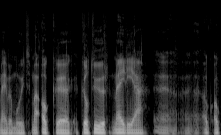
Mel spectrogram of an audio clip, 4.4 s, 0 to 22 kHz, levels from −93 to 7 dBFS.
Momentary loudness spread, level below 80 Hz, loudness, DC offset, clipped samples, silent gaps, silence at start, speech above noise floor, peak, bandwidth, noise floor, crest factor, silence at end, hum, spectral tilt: 20 LU; -40 dBFS; -31 LUFS; under 0.1%; under 0.1%; none; 0 s; 19 dB; -16 dBFS; 4.9 kHz; -50 dBFS; 16 dB; 0.05 s; none; -9 dB/octave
